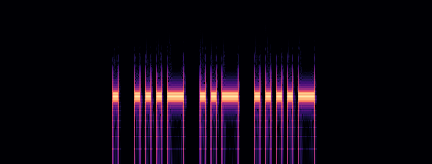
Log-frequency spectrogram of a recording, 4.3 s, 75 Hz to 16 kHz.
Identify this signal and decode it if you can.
Morse code, heard as a keyed tone, about 22 wpm, 700 Hz. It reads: EVU4
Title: All Cut Numbers - 4-Digit 22wpm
